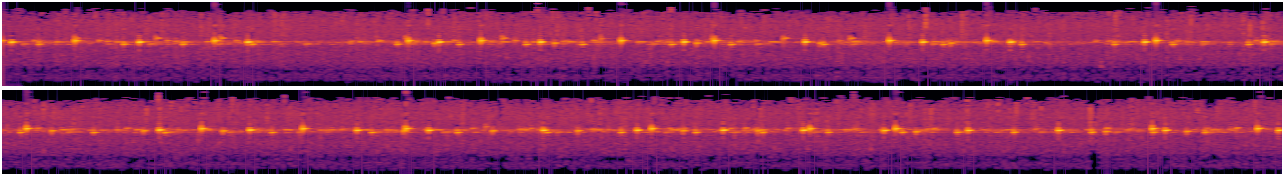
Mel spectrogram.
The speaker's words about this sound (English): small frogs create a sound similar to African stone xylophones. Who knew? Bernard Fort found shelter from the storm under a small wooden bridge where he recorded this evening chorus. It's on a CD he calls ….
